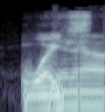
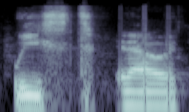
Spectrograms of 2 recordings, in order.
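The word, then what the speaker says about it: Wiest: Deanna West, if that's how you say her name. Waste. It's Weist.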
